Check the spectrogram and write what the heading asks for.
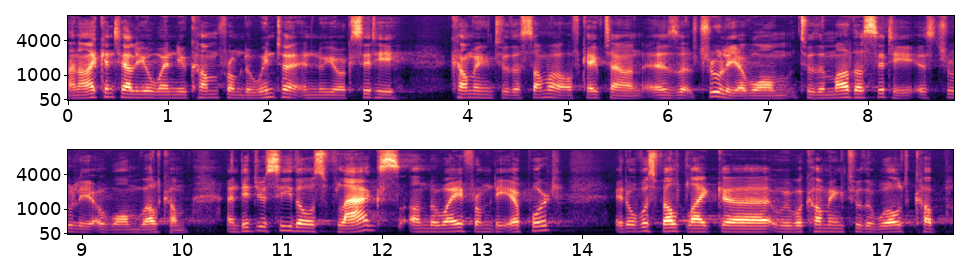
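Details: Adult man speaking; typical speech.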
